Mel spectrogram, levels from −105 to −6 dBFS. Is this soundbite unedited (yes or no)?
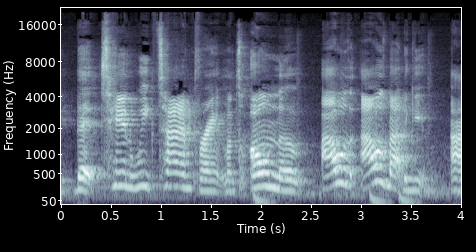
no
